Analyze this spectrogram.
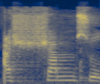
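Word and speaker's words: الشَّمْسُ: contoh Coba kita Uraikan as Syamsu tulisannya seperti ini teman-teman ya tapi kemudian bacanya seperti ini lamnya ini tidak usah dibaca seperti itu contoh kedua Assalamu perhatikan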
